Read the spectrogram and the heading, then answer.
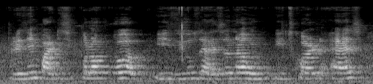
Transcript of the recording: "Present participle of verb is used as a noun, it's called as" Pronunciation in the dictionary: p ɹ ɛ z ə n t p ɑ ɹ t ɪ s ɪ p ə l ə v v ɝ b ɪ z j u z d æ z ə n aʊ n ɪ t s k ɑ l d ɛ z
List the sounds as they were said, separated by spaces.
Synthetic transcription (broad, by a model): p ɹ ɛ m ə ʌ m p ɑ ɹ t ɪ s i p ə l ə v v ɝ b ɪ z j u z d æ z ə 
